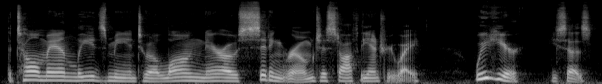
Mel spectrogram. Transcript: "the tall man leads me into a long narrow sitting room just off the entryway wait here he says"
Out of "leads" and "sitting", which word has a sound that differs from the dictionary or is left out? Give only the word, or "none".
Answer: none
